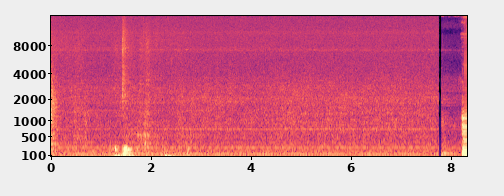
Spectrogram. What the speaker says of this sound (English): It just started raining. What you're hearing is actually the noise of my outdoors.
